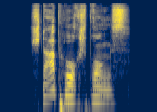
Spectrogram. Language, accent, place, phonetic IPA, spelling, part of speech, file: German, Germany, Berlin, [ˈʃtaːphoːxˌʃpʁʊŋs], Stabhochsprungs, noun, De-Stabhochsprungs.ogg
- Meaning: genitive of Stabhochsprung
